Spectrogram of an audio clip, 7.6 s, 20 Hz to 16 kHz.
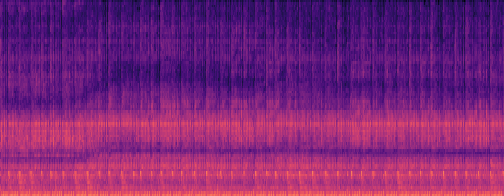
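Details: New Husqvarna 562XP Mark II chainsaw, first-ever run, warming up before timed cuts: steady high-pitched two-stroke buzz at even speed, no stumbling or surging; normal running, found its tune quickly.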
